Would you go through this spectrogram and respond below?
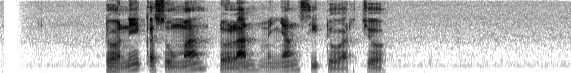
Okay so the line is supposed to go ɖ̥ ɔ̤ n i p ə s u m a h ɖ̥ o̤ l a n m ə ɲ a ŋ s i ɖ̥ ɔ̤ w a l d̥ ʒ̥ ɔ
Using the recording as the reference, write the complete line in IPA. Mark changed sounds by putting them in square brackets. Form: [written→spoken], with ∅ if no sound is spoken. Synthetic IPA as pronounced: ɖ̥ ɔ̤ n i [p→k] ə s u m a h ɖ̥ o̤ l a n m ə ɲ a ŋ s i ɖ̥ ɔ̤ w a [l→r] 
